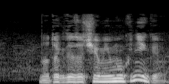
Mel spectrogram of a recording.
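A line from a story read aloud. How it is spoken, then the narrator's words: Exclaiming. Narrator (Russian): воскликнул я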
